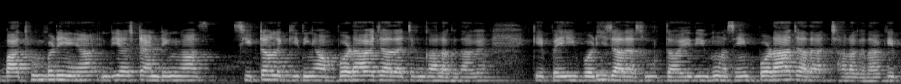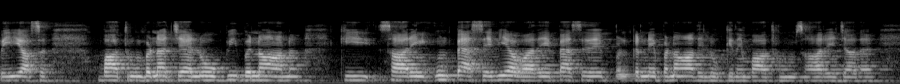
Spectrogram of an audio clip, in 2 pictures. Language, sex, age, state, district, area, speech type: Dogri, female, 30-45, Jammu and Kashmir, Reasi, rural, spontaneous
